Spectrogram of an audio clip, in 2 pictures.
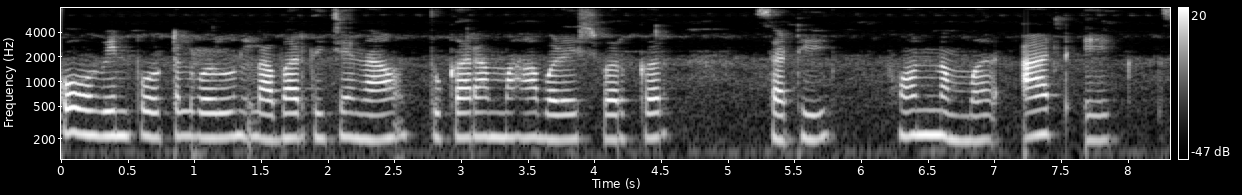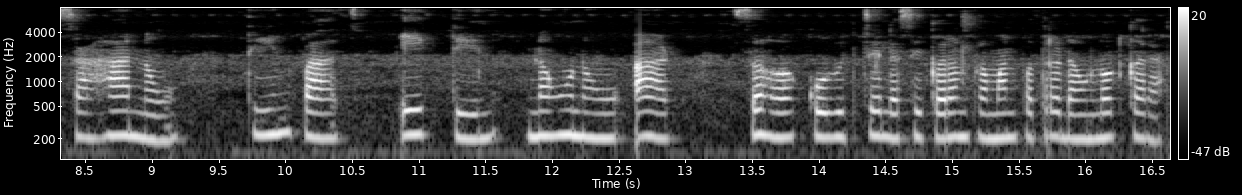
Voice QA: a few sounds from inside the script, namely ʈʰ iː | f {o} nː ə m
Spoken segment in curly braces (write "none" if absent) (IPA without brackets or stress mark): o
